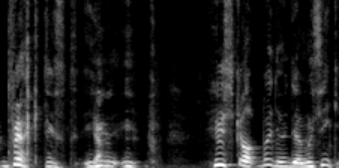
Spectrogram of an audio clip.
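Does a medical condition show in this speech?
Yes: cerebral palsy; wheelchair user.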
